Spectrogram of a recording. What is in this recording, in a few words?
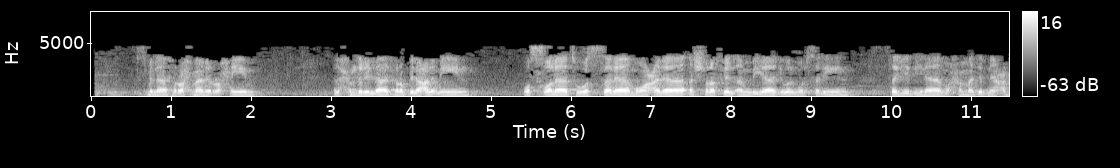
khutbah; rain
